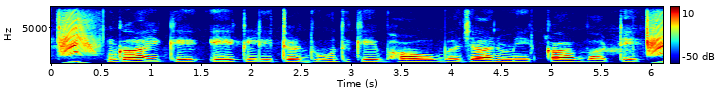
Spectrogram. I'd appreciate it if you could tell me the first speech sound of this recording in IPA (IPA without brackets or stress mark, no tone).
ɡ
